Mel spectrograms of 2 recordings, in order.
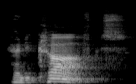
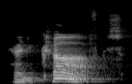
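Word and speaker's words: handicrafts: So please note it honourable teacher and tell the students to that the correct pronunciation of the word is हैंडीक्राफ्ट्स, हैंडीक्राफ्ट्स। आर पर देखा stress आ रहा है।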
